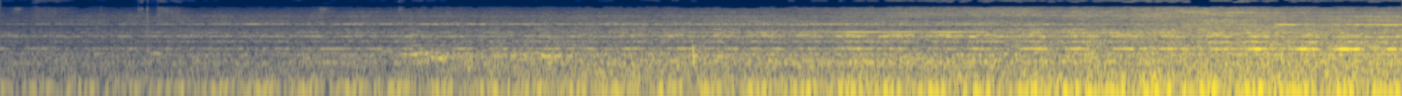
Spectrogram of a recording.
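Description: Indian Railways locomotive-hauled express train pulling into the station, its rumble growing steadily louder as it approaches. A steady high squeal of wheels and brakes rings over it as the train slows to stop at the platform.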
